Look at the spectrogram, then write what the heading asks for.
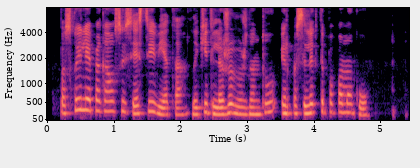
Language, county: Lithuanian, Telšiai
